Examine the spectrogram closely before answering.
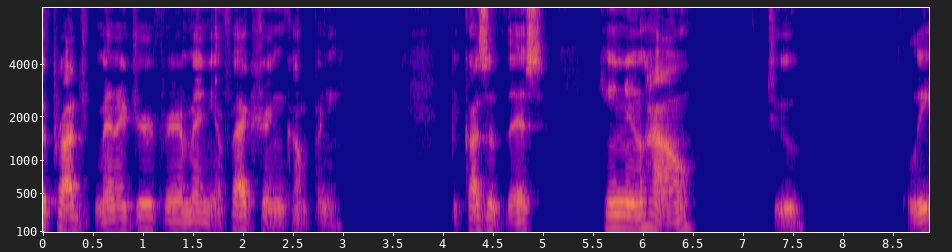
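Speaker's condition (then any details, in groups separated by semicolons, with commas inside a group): Cerebral palsy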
